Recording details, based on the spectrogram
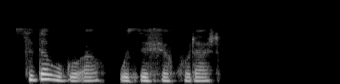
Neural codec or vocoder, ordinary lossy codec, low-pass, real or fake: codec, 16 kHz in and 24 kHz out, 1 kbps, XY-Tokenizer; Opus, 24 kbps; 5.4 kHz; fake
